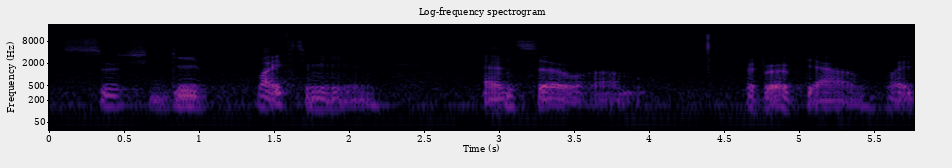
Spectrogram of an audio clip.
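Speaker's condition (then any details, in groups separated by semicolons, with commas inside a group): Cerebral palsy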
